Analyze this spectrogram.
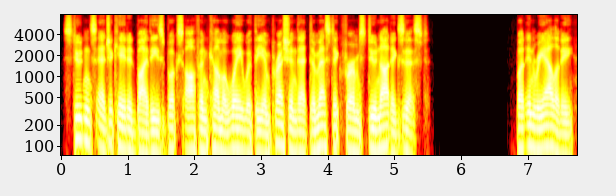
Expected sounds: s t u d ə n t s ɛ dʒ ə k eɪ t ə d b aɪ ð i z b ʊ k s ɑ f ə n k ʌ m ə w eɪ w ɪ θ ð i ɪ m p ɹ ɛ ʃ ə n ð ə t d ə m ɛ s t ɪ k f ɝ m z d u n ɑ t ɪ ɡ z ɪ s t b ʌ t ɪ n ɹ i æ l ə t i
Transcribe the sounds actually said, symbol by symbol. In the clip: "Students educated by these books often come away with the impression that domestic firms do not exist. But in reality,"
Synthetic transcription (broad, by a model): s t u d n t s ɛ dʒ ə k eɪ t ə d b aɪ ð i z b ʊ k s ɑ f ə n k ʌ m ə w eɪ w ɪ ð i ɪ m p ɹ ɛ ʃ ə n ð ə t d ə m ɛ s t ɪ k f ɝ m z d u n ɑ t ɪ ɡ z ɪ s t b ʌ t ɪ n ɹ i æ l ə t i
